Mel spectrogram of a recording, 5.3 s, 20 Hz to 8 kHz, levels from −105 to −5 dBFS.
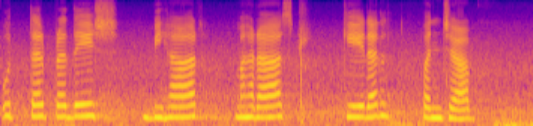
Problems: constant background noise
